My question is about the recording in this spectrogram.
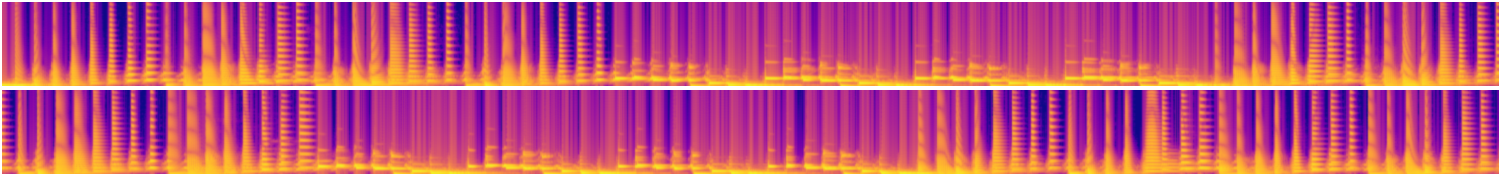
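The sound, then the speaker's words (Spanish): A synthesizer patch called 'cadenas de secuencias' (sequence chains), the patch of the week made by Pablo Mendía, plays looping sequenced patterns of short, rhythmic notes, with bright buzzy phrases alternating against lower, rounder ones. Steady and loud throughout, with no voices. “Eh, se llama el parche de las cadenas de secuencias.”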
